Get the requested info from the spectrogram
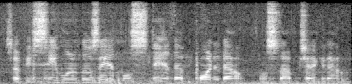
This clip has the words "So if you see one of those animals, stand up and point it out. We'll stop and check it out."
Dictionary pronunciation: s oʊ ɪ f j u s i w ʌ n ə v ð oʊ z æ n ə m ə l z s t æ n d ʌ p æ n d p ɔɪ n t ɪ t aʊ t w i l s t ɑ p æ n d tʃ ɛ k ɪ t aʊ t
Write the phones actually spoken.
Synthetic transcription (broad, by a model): s oʊ ɪ f j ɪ s i w ʌ n ə v ð oʊ z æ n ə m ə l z s t æ n d ʌ p p ɔɪ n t ɪ t aʊ t w i l s t ɑ p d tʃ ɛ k ɪ t aʊ t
